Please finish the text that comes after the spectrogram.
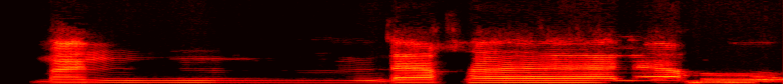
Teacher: হার উপরে উল্টা পেশ আছে, উল্টা পেশ ওয়াও মাদ্দার সমান, তাই এক আলিফ পরিমাণ টান দিয়ে পড়তে হয়।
